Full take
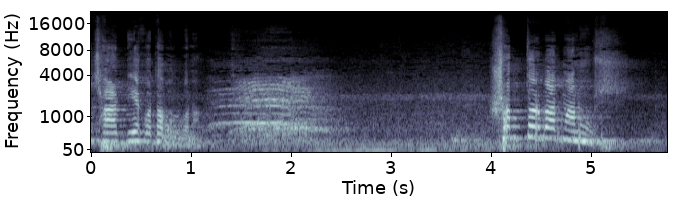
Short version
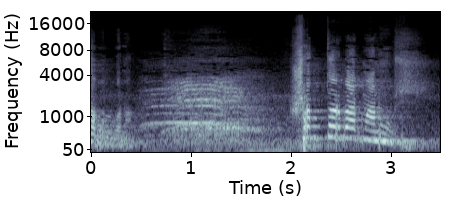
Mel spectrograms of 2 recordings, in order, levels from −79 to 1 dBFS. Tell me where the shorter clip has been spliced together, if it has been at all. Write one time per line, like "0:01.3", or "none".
0:01.9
